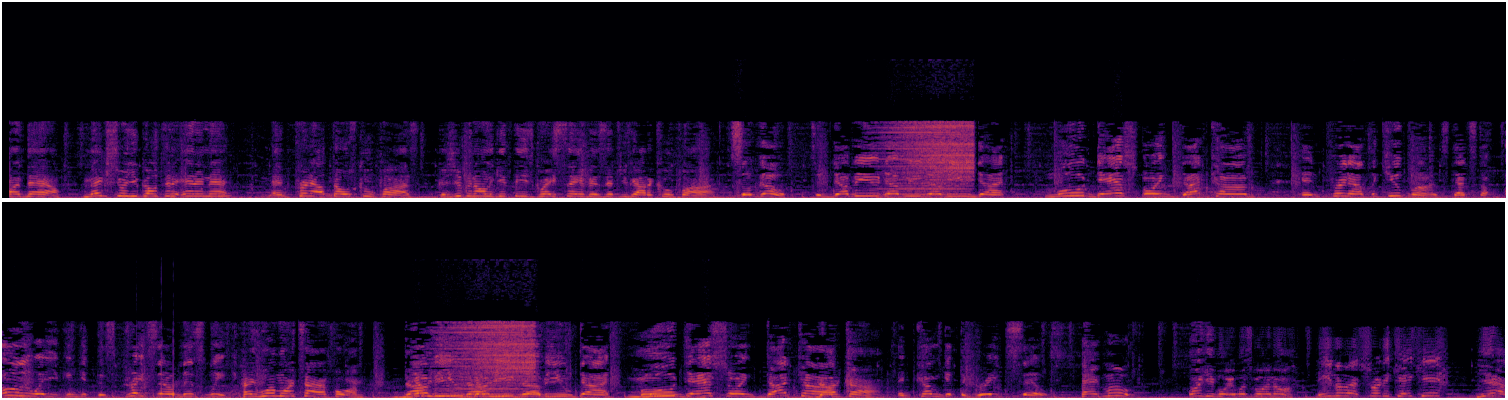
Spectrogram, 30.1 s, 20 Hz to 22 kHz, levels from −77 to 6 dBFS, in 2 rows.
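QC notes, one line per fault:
16.16–16.75 s, processor overload crackle: a short burst of gritty, tearing crackle rides on the sound for about 0.6 s, then stops cleanly. The processor was missing its deadlines for small audio buffers, around 5 ms each, and over a dozen went unfilled. Each missed buffer was skipped outright, so the audio jumps forward with a hard edge at each miss, and those closely packed discontinuities merge into the crackle heard.
27.17 s to the end, adaptive stream at a lower bitrate: quality drops suddenly with no gap in playback. Nothing above 8.2 kHz remains, so the top end goes dull, and codec smearing and warbling become audible for the last 3 seconds or so. This fits an adaptive Opus stream stepping down from around 64 kbit/s to a much lower rung near 12 kbit/s after the connection slowed, with the encoder discarding treble to fit the reduced budget.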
